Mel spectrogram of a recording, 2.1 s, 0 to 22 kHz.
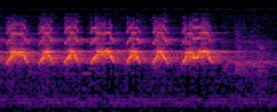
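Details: An osprey calling at the nest on Hog Island, recorded by a live camera on 3 September 2019, gives seven evenly spaced, piercing whistled chirps in under two seconds, then falls silent over a low mechanical hum.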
